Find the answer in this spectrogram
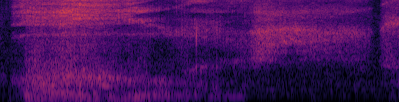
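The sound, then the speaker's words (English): A deep breath blown out slowly, a long, steady, airy rush that eases off, followed by a softer breath, with no talk. “you take deep breaths and just blow it out”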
